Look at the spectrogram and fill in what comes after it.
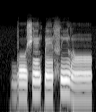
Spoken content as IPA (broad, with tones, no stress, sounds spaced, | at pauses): b o˧ ʃ ɛ̃˦ k͡p ɛ̃˧ f ĩ˦ l ɔ̃˧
